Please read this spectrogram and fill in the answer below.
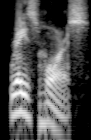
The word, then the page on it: racehorse: American English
